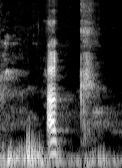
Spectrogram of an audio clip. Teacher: اک پڑھا ہم نے تو شدت کے ساتھ پڑھا، اک، ہمس بھی ساتھ تھوڑی سی جو کھا کی آواز آئی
